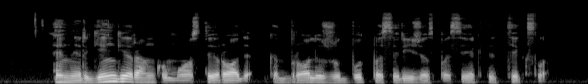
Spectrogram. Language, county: Lithuanian, Vilnius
